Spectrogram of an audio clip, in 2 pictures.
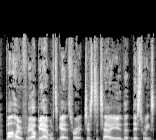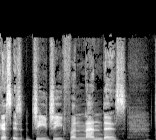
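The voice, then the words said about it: Slightly throaty, hoarse voice. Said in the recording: “my voice is a little bit throaty for these links ... I'm one of those shouty centre-backs who can't stop shouting”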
